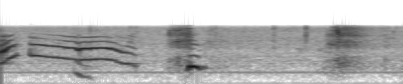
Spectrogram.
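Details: Young female cat in a small room, reportedly growling: one drawn-out, falling, harmonic wail in the first second and a half, followed by rustling and breathy noise over a steady background hum.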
